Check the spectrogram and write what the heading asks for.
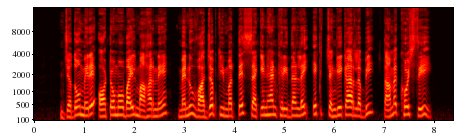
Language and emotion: Punjabi, happy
